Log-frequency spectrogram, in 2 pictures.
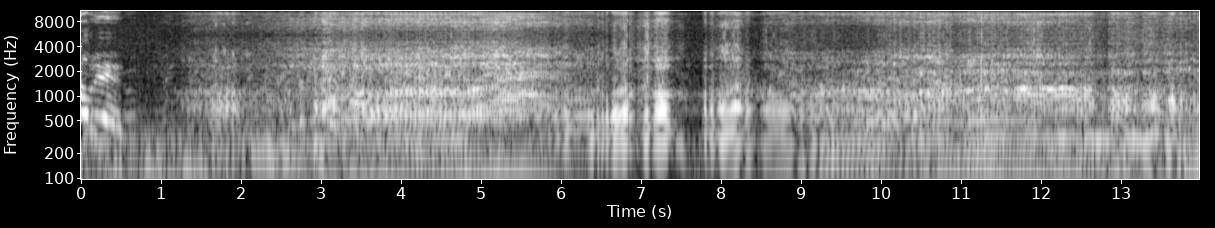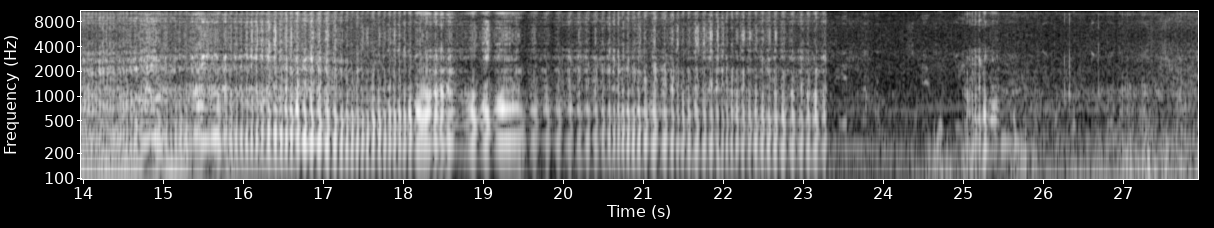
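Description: Rally car engines revving up and down hard through the gears on a loose dirt and sand course, the pitch rising and falling again and again. The sound breaks off briefly about seven seconds in and drops lower near the end.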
